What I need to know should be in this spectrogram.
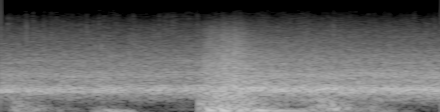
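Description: A heavy body slams onto a wrestling ring mat with a thud.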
